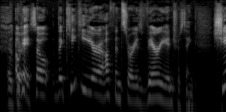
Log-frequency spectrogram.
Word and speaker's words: Iriafen: So this player that plays at USC, Kiki, how do you pronounce her last name? Iriafen.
